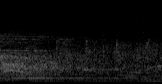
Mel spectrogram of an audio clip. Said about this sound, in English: I've told you, just stop clapping hands.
